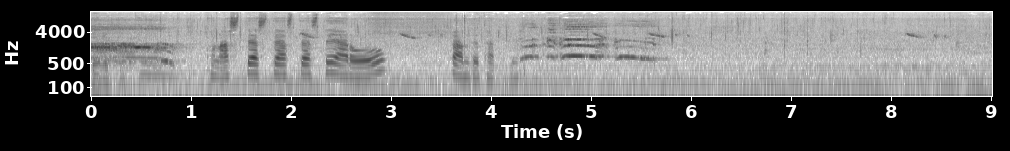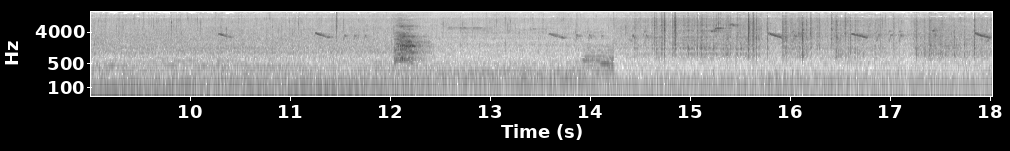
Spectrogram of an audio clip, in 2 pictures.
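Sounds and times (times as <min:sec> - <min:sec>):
small bird chirping: 0:03.0 - 0:03.7, 0:11.2 - 0:11.8, 0:12.4 - 0:18.0
steady low rumble: 0:05.8 - 0:18.0.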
